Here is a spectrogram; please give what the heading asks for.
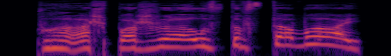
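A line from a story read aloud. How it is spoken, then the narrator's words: Pleading. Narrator (Russian): взмолился Бармута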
